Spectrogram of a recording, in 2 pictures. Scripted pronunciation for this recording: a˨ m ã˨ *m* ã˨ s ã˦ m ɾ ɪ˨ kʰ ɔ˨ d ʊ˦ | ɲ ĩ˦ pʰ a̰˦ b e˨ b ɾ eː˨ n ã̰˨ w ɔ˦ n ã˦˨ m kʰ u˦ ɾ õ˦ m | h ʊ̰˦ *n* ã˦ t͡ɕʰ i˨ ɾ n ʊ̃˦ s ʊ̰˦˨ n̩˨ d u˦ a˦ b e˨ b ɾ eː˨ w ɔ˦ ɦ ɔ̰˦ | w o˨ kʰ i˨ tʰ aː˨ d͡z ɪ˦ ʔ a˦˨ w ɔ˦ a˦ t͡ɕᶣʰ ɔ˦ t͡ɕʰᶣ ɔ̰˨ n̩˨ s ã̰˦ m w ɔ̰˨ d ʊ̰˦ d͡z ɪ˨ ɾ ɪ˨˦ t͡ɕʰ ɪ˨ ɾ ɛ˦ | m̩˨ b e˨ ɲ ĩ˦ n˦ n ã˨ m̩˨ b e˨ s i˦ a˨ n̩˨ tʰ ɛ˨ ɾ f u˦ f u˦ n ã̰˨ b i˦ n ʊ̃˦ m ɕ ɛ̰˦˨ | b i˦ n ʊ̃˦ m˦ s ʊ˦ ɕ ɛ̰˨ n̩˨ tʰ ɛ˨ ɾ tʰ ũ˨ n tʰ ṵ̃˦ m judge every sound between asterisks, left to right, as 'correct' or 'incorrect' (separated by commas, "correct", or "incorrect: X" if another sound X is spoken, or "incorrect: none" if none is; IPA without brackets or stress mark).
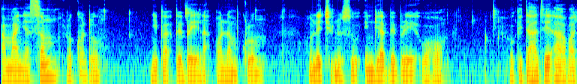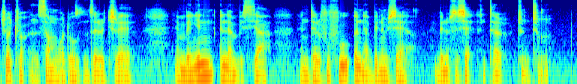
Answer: incorrect: ɲ, correct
